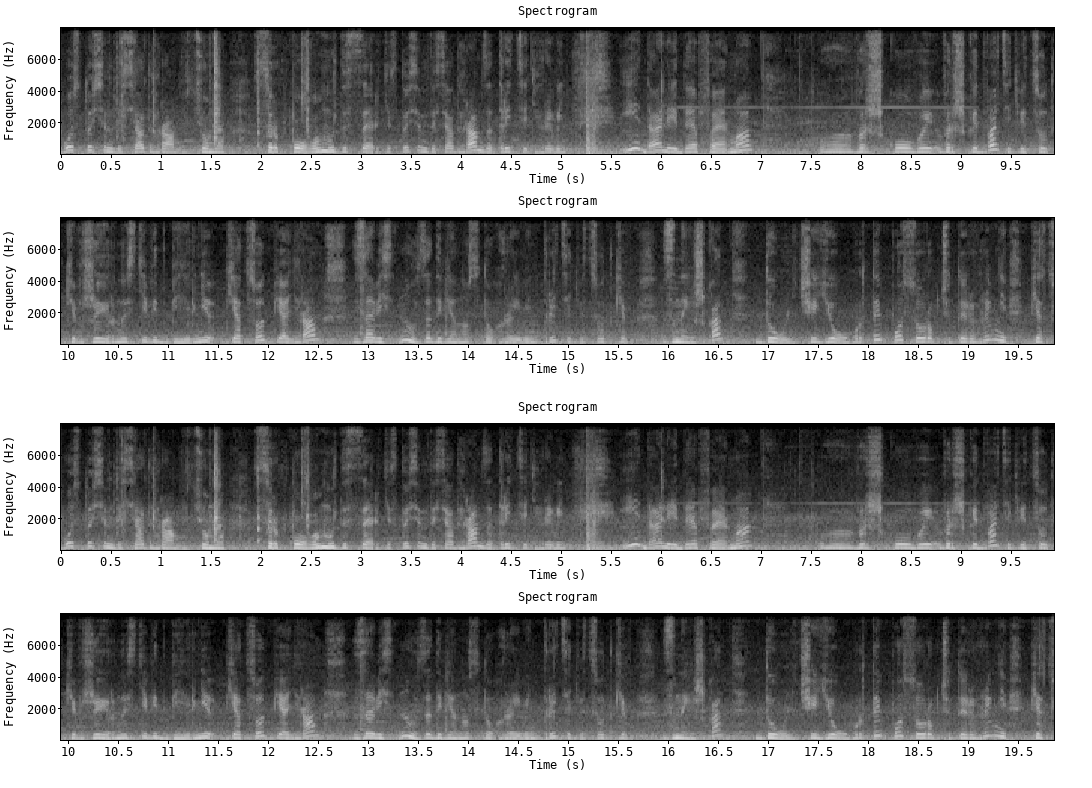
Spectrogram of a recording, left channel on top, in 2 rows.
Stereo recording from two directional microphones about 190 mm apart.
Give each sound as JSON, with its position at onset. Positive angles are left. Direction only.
{"t": 0.0, "sound": "speech", "side_deg": 10}
{"t": 8.0, "sound": "speech", "side_deg": 25}
{"t": 16.0, "sound": "speech", "side_deg": 25}
{"t": 16.9, "sound": "speech", "side_deg": 10}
